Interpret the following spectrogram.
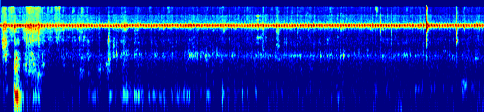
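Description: A single sharp knock just after the start, then a steady faint background with a constant high-pitched whine and a small click near the end.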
